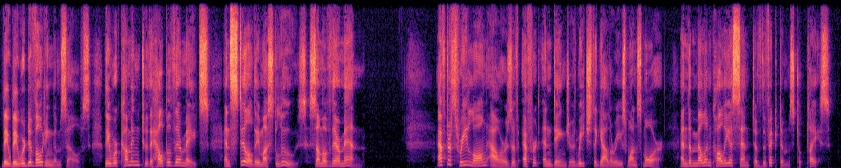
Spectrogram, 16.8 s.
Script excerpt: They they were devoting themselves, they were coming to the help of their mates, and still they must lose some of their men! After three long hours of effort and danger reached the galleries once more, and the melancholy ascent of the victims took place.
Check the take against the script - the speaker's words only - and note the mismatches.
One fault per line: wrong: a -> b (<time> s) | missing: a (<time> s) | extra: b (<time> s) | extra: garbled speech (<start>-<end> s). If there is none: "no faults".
no faults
